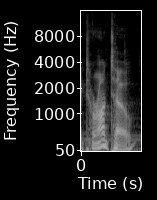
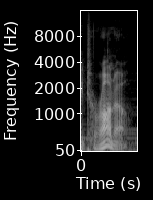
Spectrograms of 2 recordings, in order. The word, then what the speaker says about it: Toronto: you're from toronto or not is if you pronounce the second so if you say toronto we know you're not from toronto you say toronto we good we say tdot or the six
